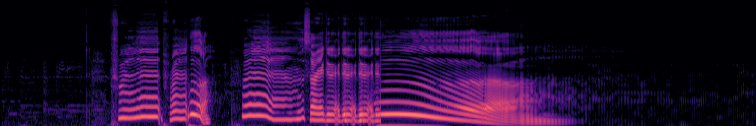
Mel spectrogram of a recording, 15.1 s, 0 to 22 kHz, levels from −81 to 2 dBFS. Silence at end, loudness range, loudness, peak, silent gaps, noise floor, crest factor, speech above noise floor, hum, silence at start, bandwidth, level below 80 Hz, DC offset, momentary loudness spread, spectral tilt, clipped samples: 3.8 s; 8 LU; -26 LUFS; -12 dBFS; none; -70 dBFS; 16 dB; 45 dB; none; 2.2 s; 15.5 kHz; -60 dBFS; under 0.1%; 13 LU; -5.5 dB/octave; under 0.1%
